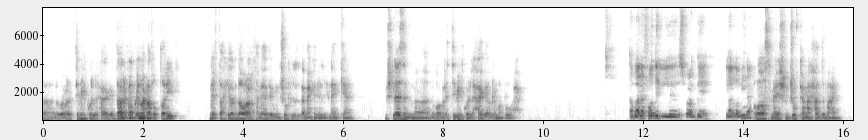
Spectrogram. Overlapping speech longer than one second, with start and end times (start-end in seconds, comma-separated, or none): none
